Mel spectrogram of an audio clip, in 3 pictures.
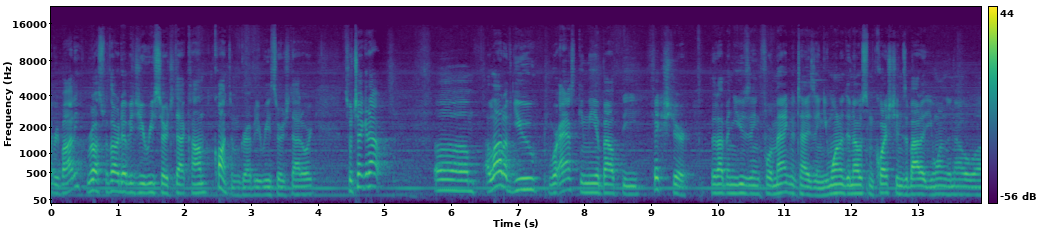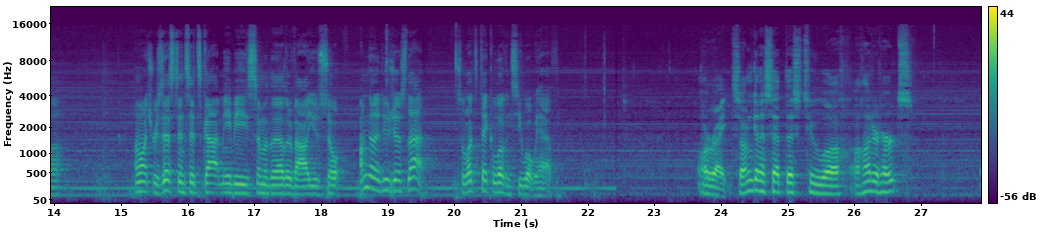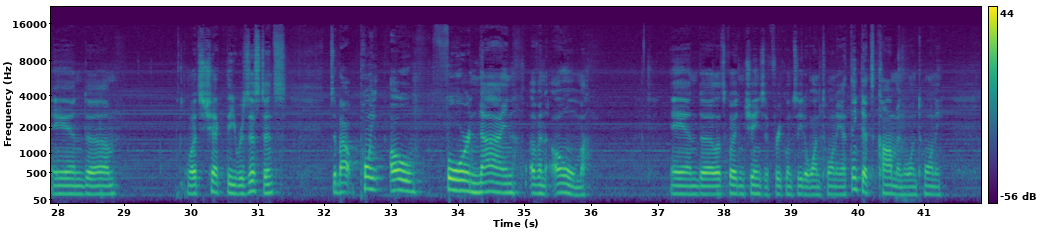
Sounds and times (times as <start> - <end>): Speech: 0.0 - 5.2, 5.8 - 14.2, 15.2 - 21.6, 23.6 - 27.0, 27.9 - 29.0, 29.8 - 31.5, 32.1 - 36.0, 37.2 - 41.3.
